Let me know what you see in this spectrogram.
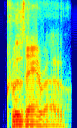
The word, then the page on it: cruzeiro: British English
